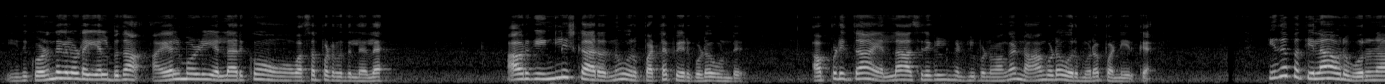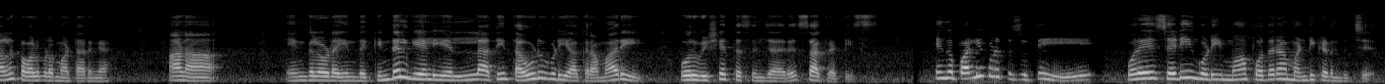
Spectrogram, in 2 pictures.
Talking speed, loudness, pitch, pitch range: 115 wpm, -25 LUFS, 210 Hz, 180-245 Hz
